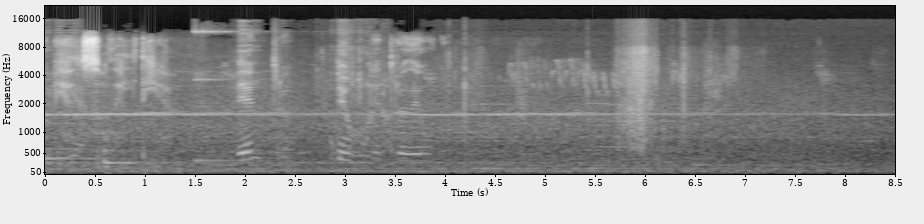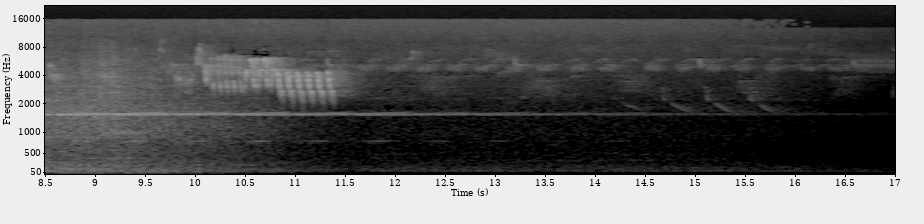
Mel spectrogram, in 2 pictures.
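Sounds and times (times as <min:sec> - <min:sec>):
steady high hum: 0:00.0 - 0:10.8.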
